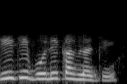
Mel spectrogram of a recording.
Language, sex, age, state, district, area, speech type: Hindi, female, 60+, Madhya Pradesh, Bhopal, urban, conversation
